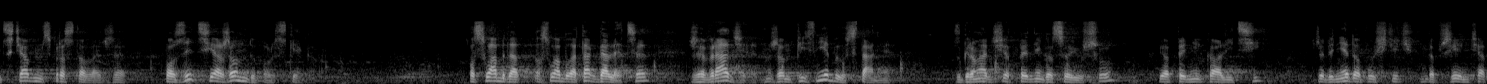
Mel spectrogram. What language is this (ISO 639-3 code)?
pol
